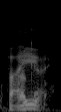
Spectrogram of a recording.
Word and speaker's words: Faile: Fail. It's pronounced Fail. with a V.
